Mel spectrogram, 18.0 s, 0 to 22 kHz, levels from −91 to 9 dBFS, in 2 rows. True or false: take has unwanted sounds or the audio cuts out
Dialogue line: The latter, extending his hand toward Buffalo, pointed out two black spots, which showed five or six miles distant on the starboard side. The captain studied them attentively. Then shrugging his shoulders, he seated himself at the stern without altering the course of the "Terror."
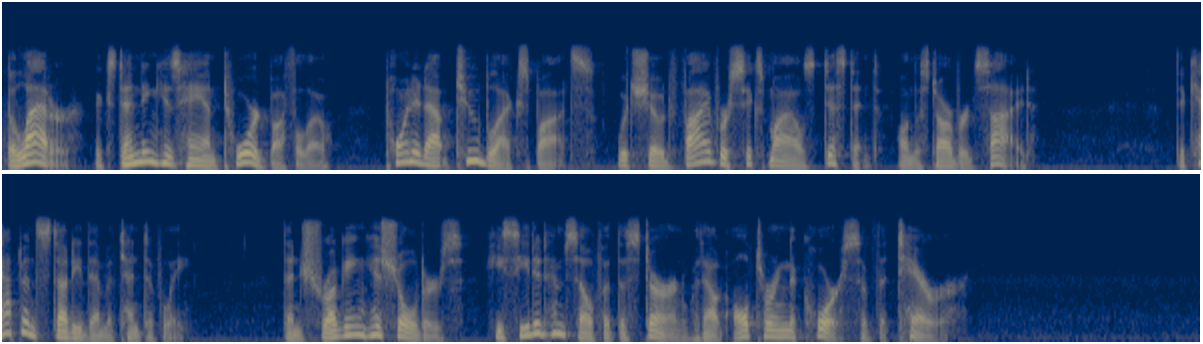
false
